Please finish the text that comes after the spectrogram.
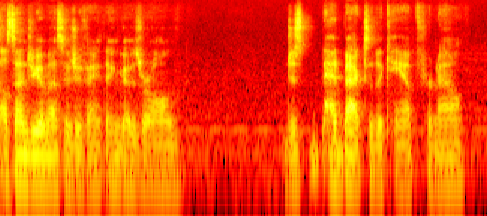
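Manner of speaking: whispering under breath.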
